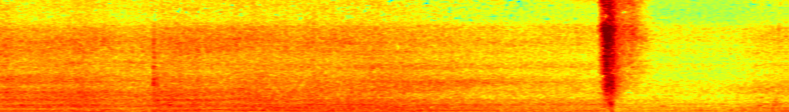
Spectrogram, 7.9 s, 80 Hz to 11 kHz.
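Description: Hino 500 bulk cement tanker truck's diesel engine pulling uphill close by with a steady deep drone. About six seconds in, a short sharp hiss of air from its air brakes.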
